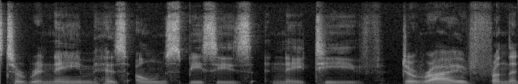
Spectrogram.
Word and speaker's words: Naytiba: Native, when pronounced in Korean, phonetically sounds like Naytiba, so Shift Up used this name as a replacement.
